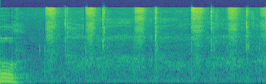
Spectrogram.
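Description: Several short, faint hisses from a hand-held water atomizer spritzing drops of water onto wet acrylic paint.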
